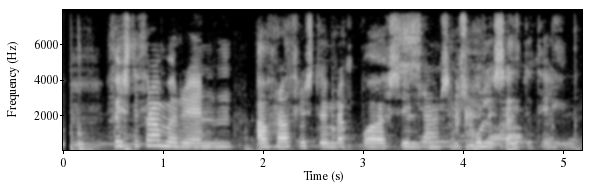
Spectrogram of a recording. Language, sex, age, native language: Icelandic, female, 12, Icelandic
